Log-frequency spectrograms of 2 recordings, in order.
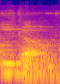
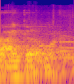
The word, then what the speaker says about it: ICO: pronunciation of this, was a game called Ico, or Ico, whichever, however you want to say it is both right.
